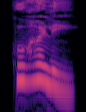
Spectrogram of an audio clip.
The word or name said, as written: ಕೋಹಾಳೆ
